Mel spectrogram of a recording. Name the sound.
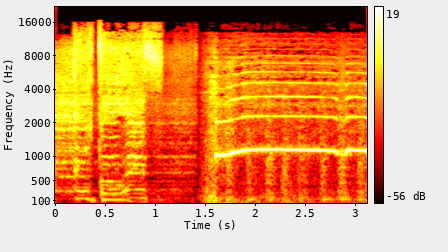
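steam train whistle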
